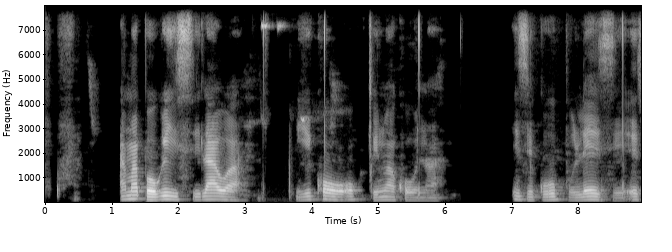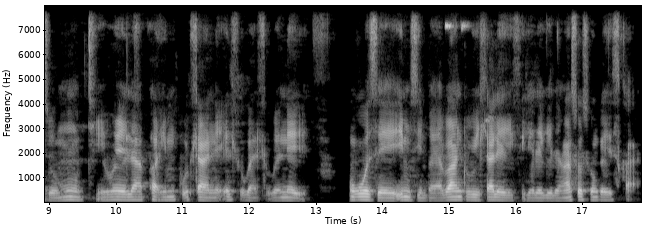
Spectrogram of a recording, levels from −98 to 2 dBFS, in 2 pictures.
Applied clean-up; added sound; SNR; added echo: neural mask model Resemble Enhance denoiser.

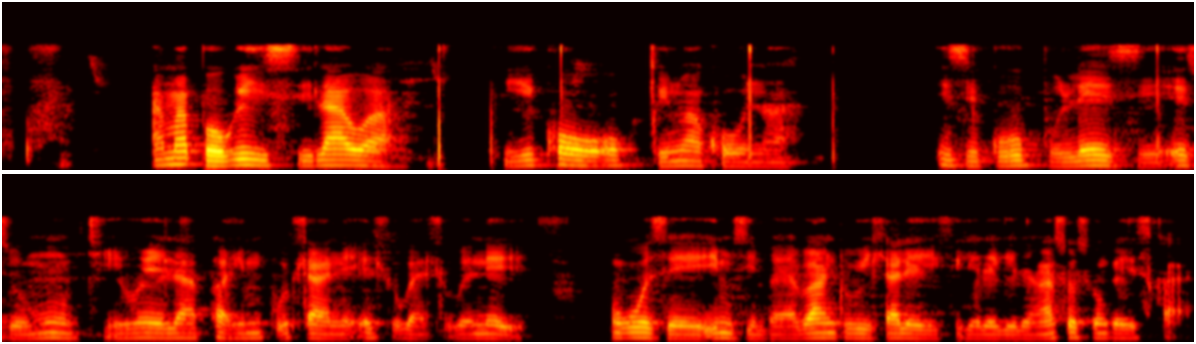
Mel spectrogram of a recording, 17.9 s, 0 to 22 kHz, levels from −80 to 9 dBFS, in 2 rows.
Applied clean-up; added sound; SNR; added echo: none; none; none; none.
